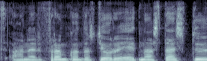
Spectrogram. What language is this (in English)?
Icelandic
